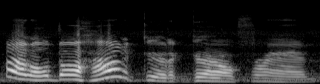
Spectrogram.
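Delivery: slow, loud, high slug voice; slow slurpy slug. Retold or imitated. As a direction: drag the words out like a sad slug. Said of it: "sounding like that slug from that one Adventure Time episode".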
